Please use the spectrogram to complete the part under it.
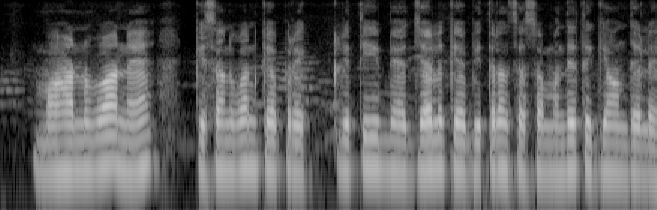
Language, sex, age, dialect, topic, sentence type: Magahi, male, 25-30, Western, agriculture, statement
